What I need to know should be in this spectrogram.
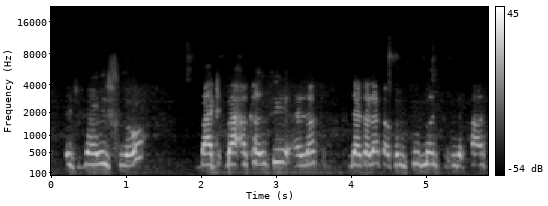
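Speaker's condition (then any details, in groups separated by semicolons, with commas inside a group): Cerebral palsy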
